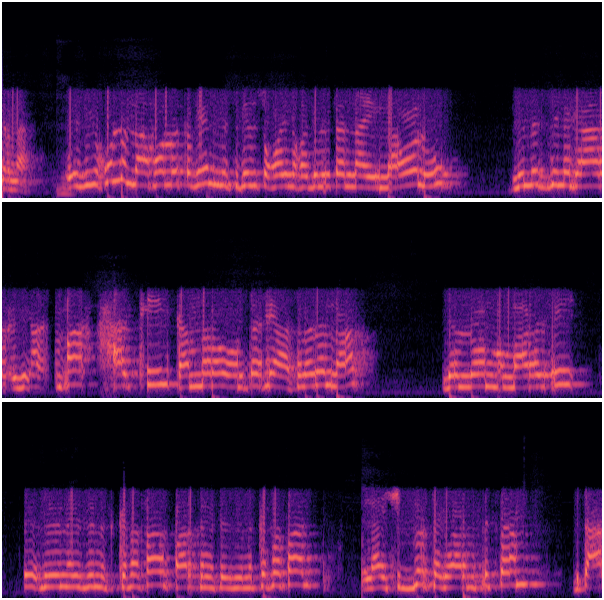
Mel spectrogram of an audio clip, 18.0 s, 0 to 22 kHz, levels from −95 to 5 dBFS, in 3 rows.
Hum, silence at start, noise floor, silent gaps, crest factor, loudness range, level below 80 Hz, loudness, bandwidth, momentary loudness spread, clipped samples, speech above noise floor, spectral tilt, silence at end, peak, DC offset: none; 0 s; -71 dBFS; none; 16 dB; 2 LU; -64 dBFS; -28 LUFS; 3.8 kHz; 5 LU; under 0.1%; 44 dB; -9 dB/octave; 0 s; -12 dBFS; under 0.1%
